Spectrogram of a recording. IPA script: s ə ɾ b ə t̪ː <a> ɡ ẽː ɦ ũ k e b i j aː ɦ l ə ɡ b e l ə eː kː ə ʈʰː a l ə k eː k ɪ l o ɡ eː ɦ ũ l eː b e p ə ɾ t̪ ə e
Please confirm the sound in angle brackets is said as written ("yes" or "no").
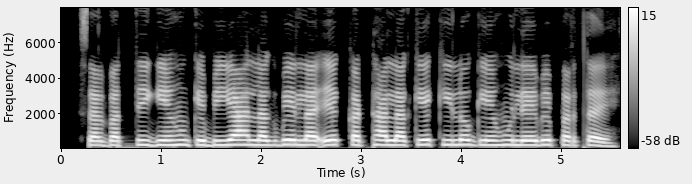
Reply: no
